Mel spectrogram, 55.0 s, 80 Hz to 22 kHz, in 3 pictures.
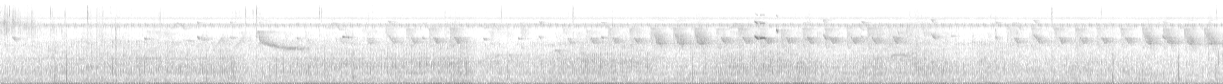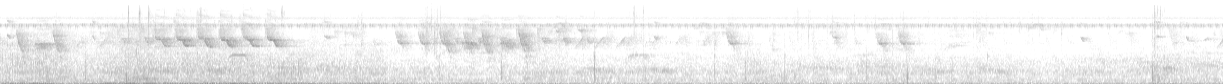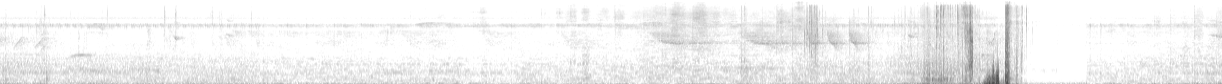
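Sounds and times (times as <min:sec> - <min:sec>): high-pitched insect-like buzz: 0:43.9 - 0:52.1.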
